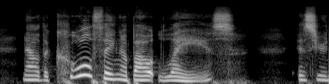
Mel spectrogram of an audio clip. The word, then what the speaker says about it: lei: It's called it's not called a lei. You have to say it very carefully because every sound is pronounced in Hawaiian. So it's a lei. Yeah, you got to get that up.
